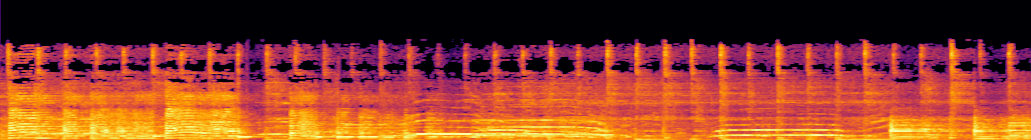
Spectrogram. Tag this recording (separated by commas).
Music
